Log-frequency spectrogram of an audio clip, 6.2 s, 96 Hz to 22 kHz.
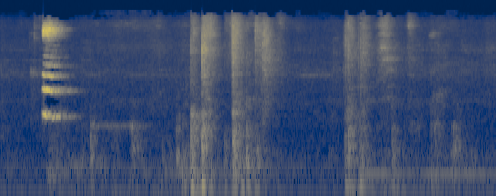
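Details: Labrador Retriever puppies in their sixth week, litter of six born January 18, 2022, indoors: one sharp, high, strongly harmonic yelp near the start, followed by shuffling, scratching and a faint low hum.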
